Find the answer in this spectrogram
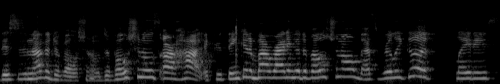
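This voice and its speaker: Bright and sharp in tone, a woman's voice shows ordinary pitch variation. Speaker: online course teacher for women authors. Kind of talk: live webinar tutorial. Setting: live stream with screen share. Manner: fast; animated.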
